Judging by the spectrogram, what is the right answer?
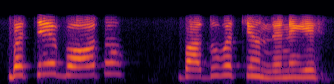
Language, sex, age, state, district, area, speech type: Punjabi, female, 18-30, Punjab, Mansa, rural, conversation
